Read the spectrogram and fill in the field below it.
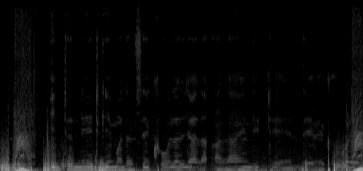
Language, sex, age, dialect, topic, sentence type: Bhojpuri, female, 18-24, Western, banking, statement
